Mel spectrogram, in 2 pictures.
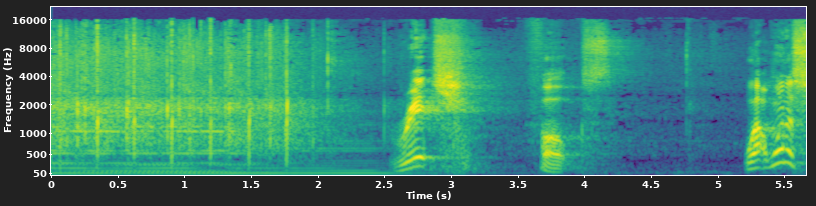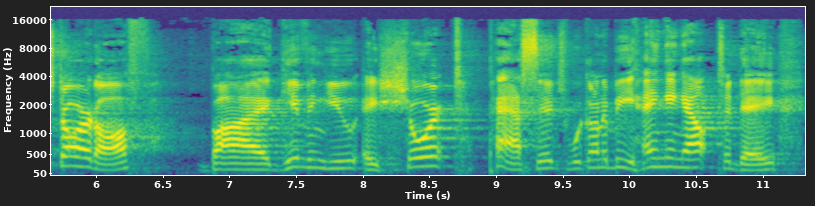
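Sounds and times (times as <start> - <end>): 
crowd clapping in applause in a reverberant room: 0.0 - 2.6
speech: 2.6 - 4.2, 5.2 - 11.3.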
